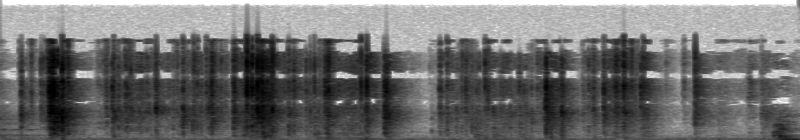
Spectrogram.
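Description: Foil booster-pack wrapper crinkling as it is opened, in irregular rustles and crackles. The loudest comes about a quarter second in.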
